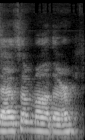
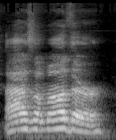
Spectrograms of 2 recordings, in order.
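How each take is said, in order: First: Said in the usual way. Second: "as a mother" said louder, with firm emphasis; emphatic repeat. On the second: Real, not acted. Mother making her point about boyfriends, "as a mother" emphatic. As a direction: press home "as a mother".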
